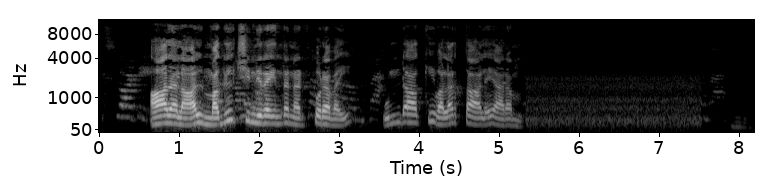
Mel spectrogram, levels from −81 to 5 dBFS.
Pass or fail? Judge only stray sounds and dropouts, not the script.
pass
